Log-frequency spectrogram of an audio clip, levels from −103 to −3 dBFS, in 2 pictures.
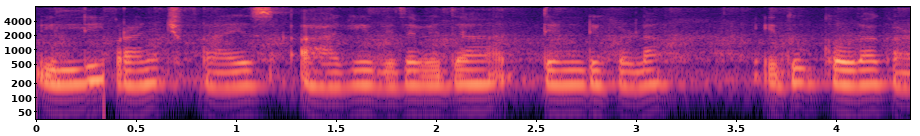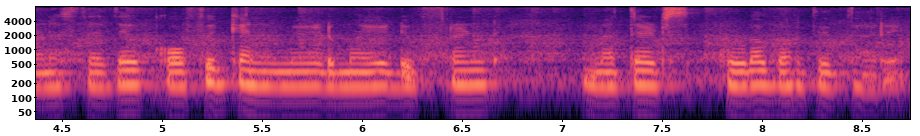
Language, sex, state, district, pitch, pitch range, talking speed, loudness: Kannada, female, Karnataka, Chamarajanagar, 180 Hz, 170-185 Hz, 125 wpm, -31 LUFS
